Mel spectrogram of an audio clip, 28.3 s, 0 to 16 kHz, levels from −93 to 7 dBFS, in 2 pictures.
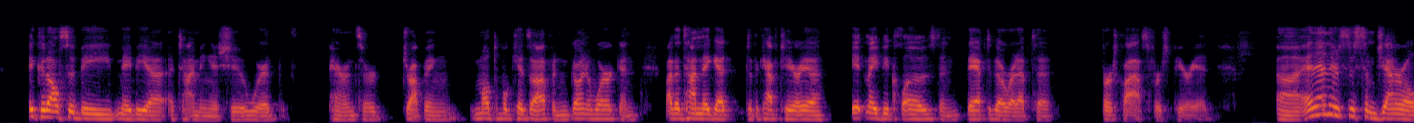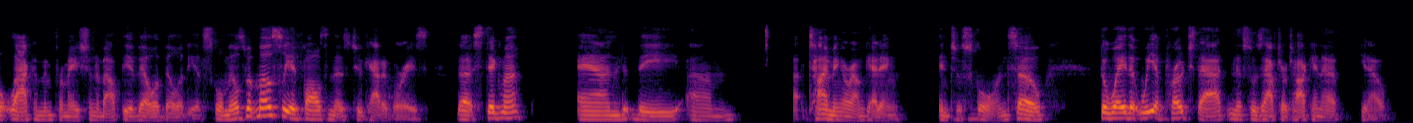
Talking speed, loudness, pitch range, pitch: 200 wpm, -33 LUFS, 120-155 Hz, 130 Hz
